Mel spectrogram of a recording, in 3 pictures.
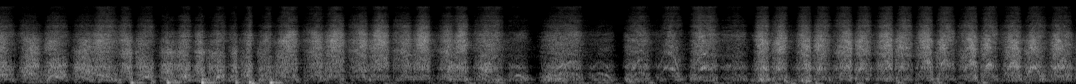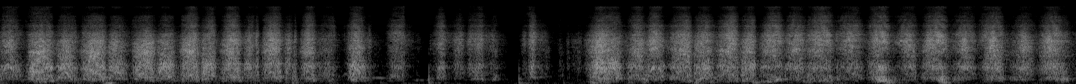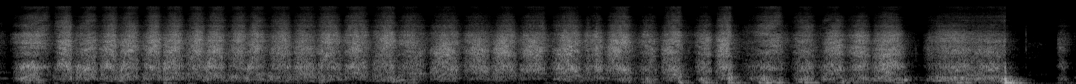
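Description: Stiff hand brush scrubbing fabric sofa upholstery in fast, even back-and-forth strokes. Brief breaks come about five seconds in and near twenty-one seconds, and a longer one around fifteen seconds.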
